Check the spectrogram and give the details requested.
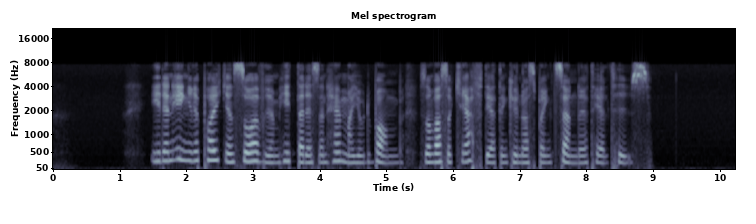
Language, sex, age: Swedish, female, 19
